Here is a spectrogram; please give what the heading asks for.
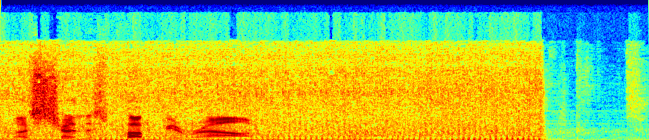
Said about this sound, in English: and leave the engine running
